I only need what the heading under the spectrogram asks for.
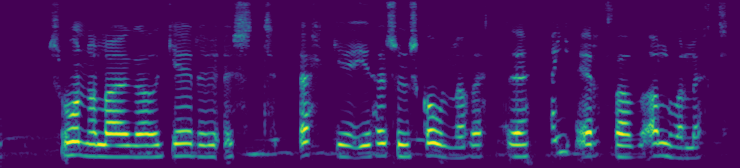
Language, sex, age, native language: Icelandic, male, 12, Icelandic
